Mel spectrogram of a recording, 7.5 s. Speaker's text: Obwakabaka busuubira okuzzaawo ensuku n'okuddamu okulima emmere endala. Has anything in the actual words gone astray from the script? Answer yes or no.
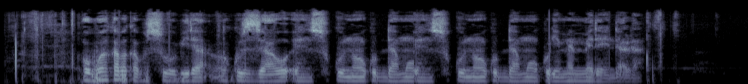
yes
